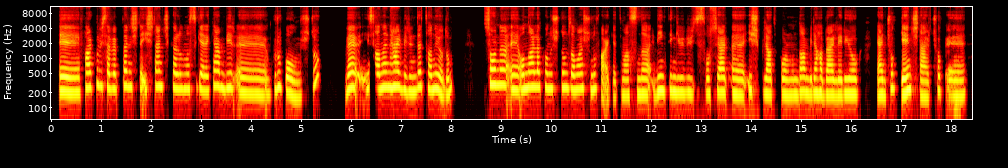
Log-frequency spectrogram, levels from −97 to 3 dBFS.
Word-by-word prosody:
eee, 205 -1 +5
farklı 255 +3 +2
bir - - -1
sebepten, 250 +1 0
işte, 275 +1 -3
işten 275 +3 -1
çıkarılması 240 -1 -2
gereken 245 +2 0
bir, 255 0 -1
eee, 195 -2 -1 0.2
grup 255 +2 0
olmuştu 185 - 0 0.6
ve 255 - +4
insanların 255 +1 +1
her 265 -2 +3
birini 215 0 -1
de 265 - +2
tanıyordum. 230 -3 +1 0.6
Sonra, 295 -1 +3
eee, 230 -1 +2
onlarla 260 +3 +3
konuştuğum 255 0 -2
zaman 240 0 +1
şunu 240 -1 -3
fark 245 - -3
ettim 170 +2 -7
aslında, 190 +1 -1
LinkedIn 215 +1 0
gibi 205 0 -2
bir 205 -1 -3
s 200 - -4
sosyal, 200 +1 0
eee, 185 -2 0
iş 220 -2 0
platformundan 190 +1 -1
bile 195 +1 0
haberleri 185 -1 +1
yok. 190 -1 +1 0.3
Yani, 185 0 +2
çok 245 +3 -6
gençler, 195 -5 +3
çok, 220 +4 -5
eee, 180 0 -1
220 Hz, 140 wpm, -23 LUFS, 195-250 Hz, 0.6 s, eee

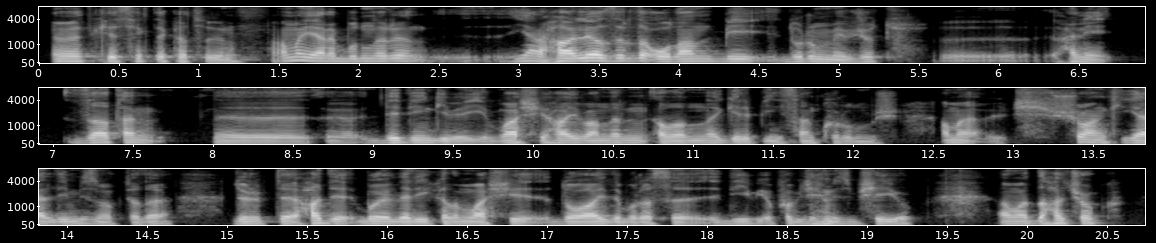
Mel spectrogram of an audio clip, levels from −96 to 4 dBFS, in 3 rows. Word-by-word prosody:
Evet, 125 0 0
kesinlikle 115 0 -1
katılıyorum 110 -2 -3 0.2
ama 170 +2 -1
yani 135 -4 +3
bunların 135 +1 -1 0.5
yani 135 -1 +1
hâlihazırda 140 +1 +6
olan 125 0 +2
bir 120 -3 -3
durum 115 0 -1
mevcut. 105 +3 -3 0.3
Eee, - - -15 0.7
hani 110 -2 -3 0.3
zaten, 115 0 +1 0.3
eee, 100 - -4 0.9
dediğin 110 +2 0
gibi 90 -3 -3
vahşi 110 +2 +3
hayvanların 110 0 +1
alanına 100 +1 +1
girip 100 0 -3
insan 95 0 -5
kurulmuş 85 -4 -10 0.2
ama - - -1 0.2
şu 135 - -4
anki 115 -2 -1
geldiğimiz 105 0 +1
noktada 95 +2 -3 0.4
dönüp 105 -1 0
de 115 - +4
"Hadi, 120 -5 +3
bu 110 +1 +3
evleri 105 0 +3
yıkalım, 105 0 0
vahşi 100 0 +1 0.2
doğaydı 100 -1 +5
burası." 95 +1 -2
deyip 105 +1 -4
yapabileceğimiz 100 -2 -3
bir 95 - -8
şey 110 - 0
yok 100 - -2 0.5
ama 110 +1 +1
daha, 130 - +4
eee, 120 - 0
çok 125 0 -3
110 Hz, 135 wpm, -23 LUFS, 100-120 Hz, 0.9 s, hâlihazırda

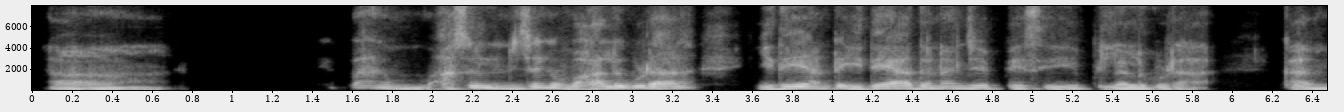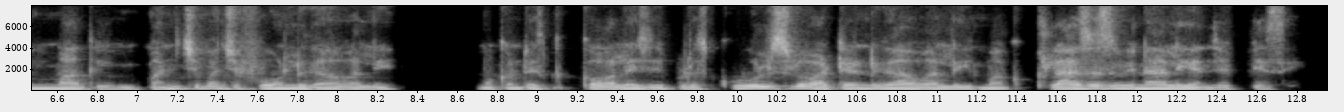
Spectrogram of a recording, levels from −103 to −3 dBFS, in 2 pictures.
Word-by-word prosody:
ఆ! - - -1 1.5
పామ్ 190 -8 -2 0.2
అసలు 200 +10 +4
నిజంగా 190 +5 +3
వాళ్ళు 185 +11 +4
కూడా 195 -5 +6 0.5
ఇదే 170 +7 +7
అంటే, 155 - 0
ఇదే 155 +7 +3
అదును 150 +1 +2
అని 150 - 0
చెప్పేసి, 140 -1 -4 0.2
పిల్లలు 130 +2 +1
కూడా 120 -3 -4 0.5
కం 125 +4 0 0.2
మాకు 125 -3 -3 0.3
మంచి, 145 +6 0
మంచి 145 -3 -1
ఫోన్‌లు 135 -2 +2
కావాలి. 120 0 -4 0.5
మాకంటే 125 +1 -4
స్ - - -18
క - - -18 0.2
కాలేజీ 125 +2 -1
ఇప్పుడు 125 -1 -7
స్కూల్స్‌లో 160 +2 +2
అటెండ్ 140 +1 -1
కావాలి. 125 -1 -1
మాకు 120 0 -8
క్లాసెస్ 135 +4 +2
వినాలి 130 -1 +3
అని 115 -1 -6
చెప్పేసి. 105 -2 -10
130 Hz, 155 wpm, -23 LUFS, 125-150 Hz, 1.5 s, ఇదే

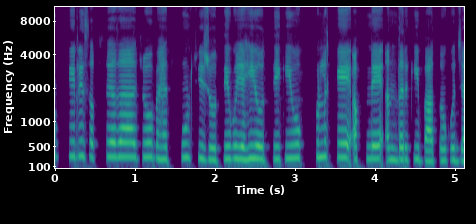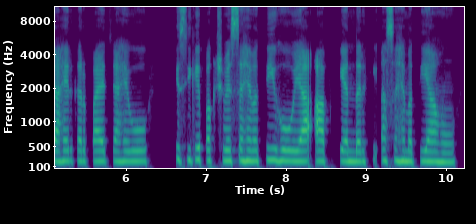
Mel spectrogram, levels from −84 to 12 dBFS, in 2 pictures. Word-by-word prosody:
के 300 -1 -3
लिए 305 0 -3
सबसे 280 +1 -8
ज़्यादा 290 0 +4
जो 285 0 -1
महत्वपूर्ण 260 +3 -3
चीज़ 250 -3 -2
होती 235 +2 -2
है - - +1
वो 255 - 0
यही 250 0 +4
होती 250 -1 +1
है 250 - -1
कि 265 +1 -4
वो 270 +1 +1
खुल 290 +2 -4
के 280 -1 +2
अपने 255 0 +2
अंदर 240 0 -1
की 250 0 -4
बातों 210 +1 +1
को 235 +1 -4
ज़ाहिर 210 -1 0
कर 205 -1 -3
पाए 205 0 +2
चाहे 205 0 -2
वो 205 0 -1 0.4
किसी 230 -1 -2
के 240 - -1
पक्ष 220 -1 -4
में 215 - +2
सहमति 210 +2 +2
हो 210 0 +2
या 205 0 +5
आपके 210 0 +1
अंदर 200 0 +2
की 195 - -14
असहमतियाँ 205 -1 +1
हों। 185 0 -1
225 Hz, 230 wpm, -23 LUFS, 205-255 Hz, 0.4 s, या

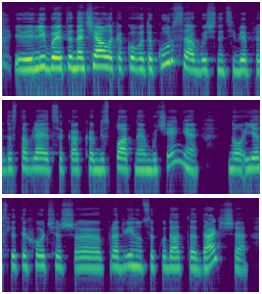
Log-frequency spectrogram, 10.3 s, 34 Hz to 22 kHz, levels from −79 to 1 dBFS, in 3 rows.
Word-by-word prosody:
И 215 0 +4
либо 245 +1 +6
это 240 +2 +6
начало 245 +2 +7
какого-то 225 -2 0
курса, 300 - 0
обычно 205 0 -3
тебе 200 +1 -3
предоставляется 195 0 -6
как 185 0 -8
бесплатное 185 0 -3
обучение, 185 - -6 0.4
но 190 -1 -5
если 205 +3 -4
ты 205 0 -6
хочешь, 200 -2 -5
э, 180 -1 -4
продвинуться 195 0 -5
куда-то 185 -1 -5
дальше, 340 - -2
200 Hz, 115 wpm, -20 LUFS, 185-225 Hz, 0.4 s, начало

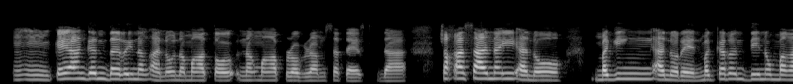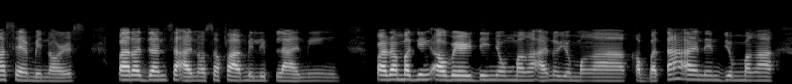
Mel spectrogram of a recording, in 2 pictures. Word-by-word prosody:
Mm, 220 -1 -7
kaya 255 +4 +5
ang 270 - +2
ganda 250 -2 +3
rin 245 0 -1
ng 235 - -1
ano 195 -3 -2
ng 195 - -3
mga 195 0 -1
'to 190 -1 -1 0.2
ng 195 0 -4
mga 195 -1 -3
program 180 -1 -3
sa 180 +2 -8
TESDA, 165 0 -5 0.2
'tsaka 275 +1 +4
sana'y 270 -1 +5
ano, 195 -3 0 0.3
maging 250 +3 -1
ano 220 -2 +1
rin 185 -2 +1
magkaroon 245 +4 -3
din 235 +2 -3
ng 230 - -9
mga 220 -1 +2
seminars. 170 -5 -4 0.2
Para 215 0 +7
diyan 210 -1 +1
sa 220 - +3
ano, 180 +1 0
sa 200 - -3
family 185 -1 +1
planning. 165 -1 -5 0.4
Para 225 0 +6
maging 225 +1 +1
aware 210 -1 +5
din 210 +2 -5
'yong 200 0 -7
mga 195 -1 -3
ano, 200 +2 -9
'yong 185 -2 -10
mga 175 0 -6 0.3
kabataan 225 +5 -1
and 205 -1 -10
'yong 200 0 -8
mga 185 -1 -4
205 Hz, 175 wpm, -22 LUFS, 185-225 Hz, 0.4 s, Para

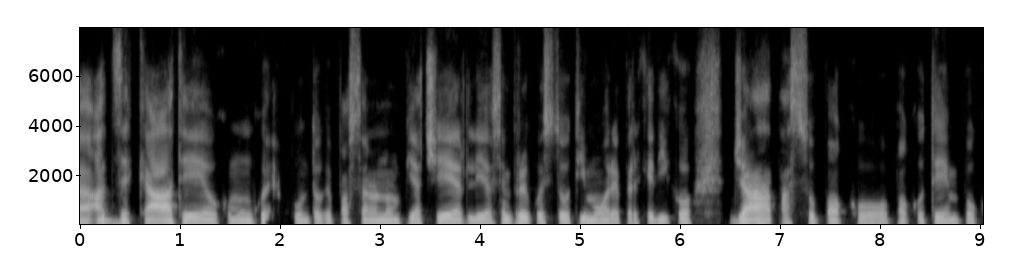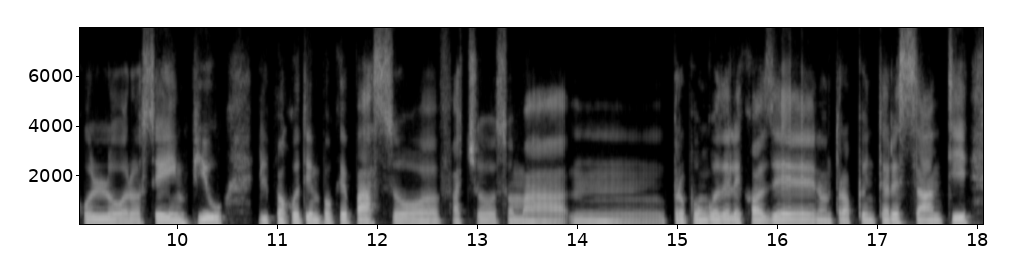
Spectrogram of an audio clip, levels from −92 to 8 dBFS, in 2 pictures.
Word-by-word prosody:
azzeccate 100 +1 +3
o, 95 -1 +1
comunque, 105 +2 -1 0.2
appunto, 100 -2 -3
che 100 0 -4
possano 100 0 -2
non 100 -1 +1
piacerli. 100 0 +1
Ho 95 - +1
sempre 120 +5 +1
questo 105 -2 -1
timore 105 -3 +1
perché, 100 +2 -4
dico: 105 -1 -1 0.3
"Già 120 +4 +5
passo 105 0 -3
poco 95 -2 -2
poco 95 0 -5
tempo 95 -1 -2
con 100 +2 0
loro. 90 -2 +1
Se 90 +4 -2
in 115 0 +3
più 120 -3 +3 0.3
il 105 -2 -3
poco 105 +1 +1
tempo 110 0 +1
che 115 +2 0
passo, 95 -5 0
faccio 95 +2 -5
somma, 85 -4 -2
mhmm, 80 -6 -6
propongo 105 0 +1
delle 105 0 +2
cose 95 -3 +2
non 100 +1 -2
troppo 100 +2 -3
interessanti, 110 0 +1
100 Hz, 125 wpm, -26 LUFS, 95-105 Hz, 0.3 s, Già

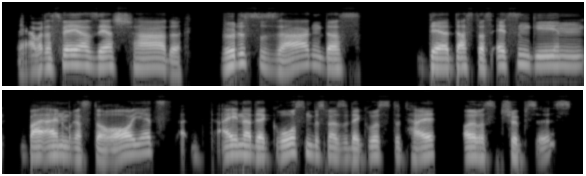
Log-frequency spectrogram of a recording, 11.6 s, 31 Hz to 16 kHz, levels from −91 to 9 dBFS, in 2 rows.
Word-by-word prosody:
Ja, - - -10
aber - - 0
das 125 +2 -4
wäre 155 0 +6
ja 150 -2 +4
sehr 135 +1 +2
schade. 125 -2 0 0.4
Würdest 150 +6 -1
du 135 - -7
sagen, 140 +6 +1
dass 120 -2 -1 0.6
der 125 +1 +3
dass 130 0 +1
das - - -1
Essen 150 +2 -2
gehen 145 0 -3 0.2
bei 120 0 +4
einem 125 -1 +3
Restaurant 110 +5 +2
jetzt, 160 +1 -7
äh, - - -8 0.3
einer 135 0 +2
der 115 -3 +2
großen 135 +6 -2
beziehungsweise 115 -3 -6
der - - -1
größte 120 -2 -8
Teil, 125 +2 +2 0.3
eures 115 -1 0
Trips - - -6
ist? - - -11
130 Hz, 160 wpm, -24 LUFS, 120-145 Hz, 0.6 s, wäre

